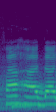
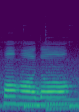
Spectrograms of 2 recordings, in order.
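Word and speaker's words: فهدى: Tadi bacanya hod. Nah, jadi kalau huruf-huruf tipis usahakan angin itu keluar fahada jangan fodo.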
